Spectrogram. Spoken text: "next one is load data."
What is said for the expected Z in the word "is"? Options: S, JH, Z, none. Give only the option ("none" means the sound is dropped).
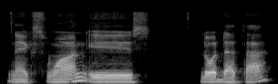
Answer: S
